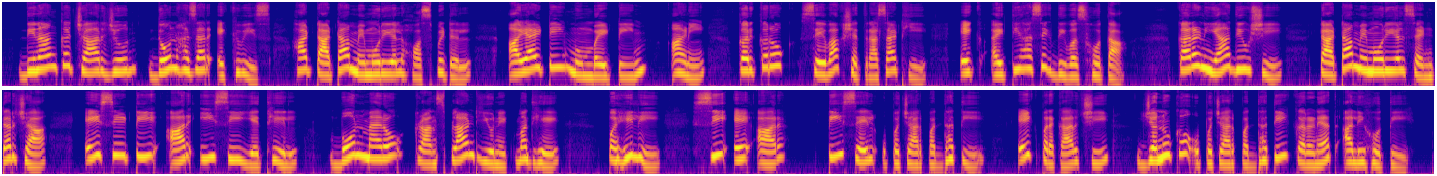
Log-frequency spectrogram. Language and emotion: Marathi, neutral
